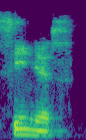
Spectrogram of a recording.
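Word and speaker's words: scenius: was saying it wrong it's seniors is like genius it's a portmanteau of scene and genius okay so that's why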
